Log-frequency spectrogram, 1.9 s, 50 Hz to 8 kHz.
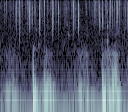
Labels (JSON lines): {"label": "biophony, double pulse", "recorder": "SoundTrap 300"}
